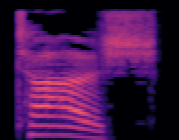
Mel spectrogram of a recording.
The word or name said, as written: tahj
